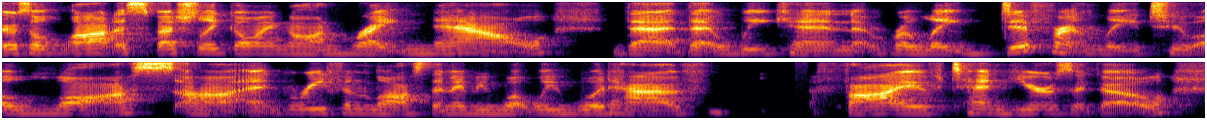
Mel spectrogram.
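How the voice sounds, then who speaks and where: A woman speaks fairly slowly in a bright, sharp tone with a fairly low pitch. Her intonation is monotone and flat, and room echo is audible. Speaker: licensed counselor presenting a training webinar. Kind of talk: webinar training lecture. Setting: online webinar with chat. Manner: halting, many fillers and repetitions.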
